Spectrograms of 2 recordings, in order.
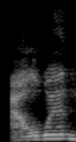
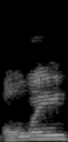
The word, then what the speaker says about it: Alwyn: We've got Alwyn, who I've been calling Alwayne.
